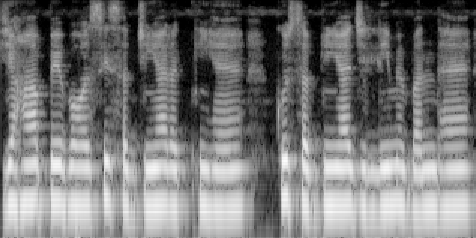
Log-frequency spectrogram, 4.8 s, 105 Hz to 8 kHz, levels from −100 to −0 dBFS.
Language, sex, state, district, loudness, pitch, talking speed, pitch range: Hindi, female, Uttar Pradesh, Lalitpur, -15 LUFS, 185 Hz, 165 wpm, 185-190 Hz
